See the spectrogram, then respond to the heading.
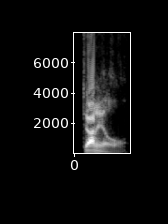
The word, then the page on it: dial: American English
